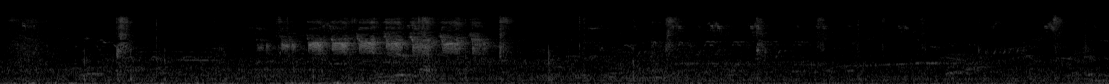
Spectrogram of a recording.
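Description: Birds chirping, with a burst of fast, dense chattering about three seconds in that lasts around two seconds and is the loudest part.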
